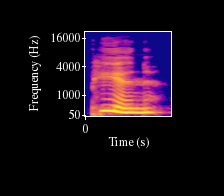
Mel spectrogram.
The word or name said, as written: paean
